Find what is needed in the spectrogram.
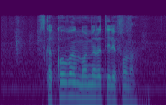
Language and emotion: Russian, neutral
